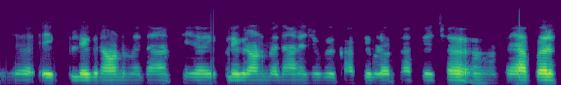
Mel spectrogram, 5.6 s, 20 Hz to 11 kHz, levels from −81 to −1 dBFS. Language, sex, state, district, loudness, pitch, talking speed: Hindi, male, Uttar Pradesh, Etah, -24 LUFS, 120 Hz, 205 wpm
